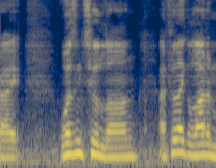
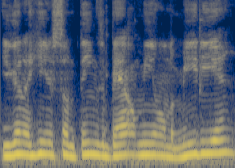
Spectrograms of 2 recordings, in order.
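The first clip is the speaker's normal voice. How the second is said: bad, weak put-on Australian accent; 3 semitones higher than usual. Speaker quotes an Australian man's public apology, bad Australian accent. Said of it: "I can't even do a good Australian accent".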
